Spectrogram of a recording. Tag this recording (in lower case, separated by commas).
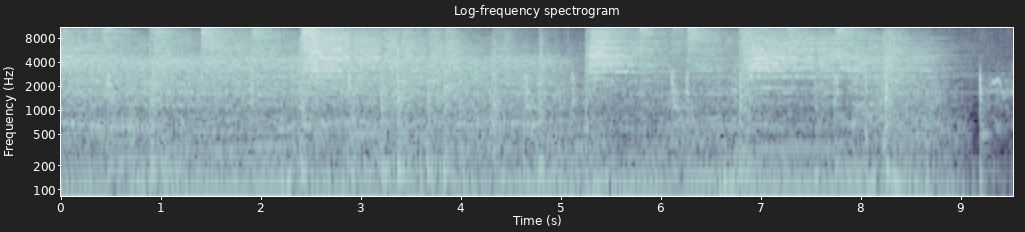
music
